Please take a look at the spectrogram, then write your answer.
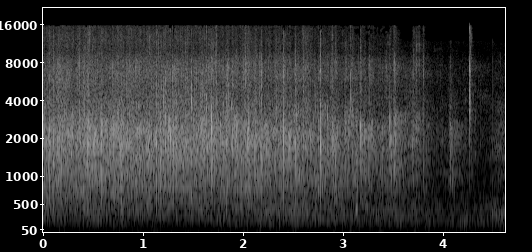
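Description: A church congregation applauds, with dense clapping that starts full and loud, then thins and fades over a few seconds as scattered claps trail off.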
